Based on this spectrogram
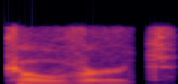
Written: covert

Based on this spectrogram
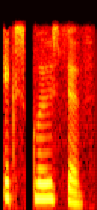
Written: exclusive

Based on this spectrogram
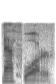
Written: bathwater

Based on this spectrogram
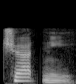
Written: chutney

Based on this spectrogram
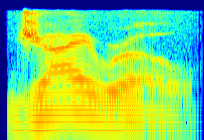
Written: gyro

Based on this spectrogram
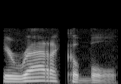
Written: irradicable

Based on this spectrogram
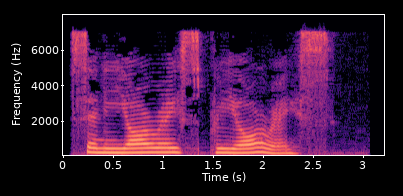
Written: seniores priores

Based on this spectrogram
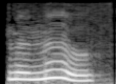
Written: mamou

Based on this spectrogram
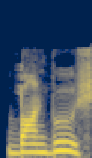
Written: bonne bouche

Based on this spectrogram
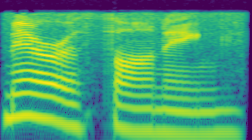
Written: marathoning

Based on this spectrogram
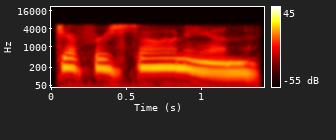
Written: Jeffersonian

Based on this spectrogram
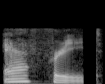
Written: afreet

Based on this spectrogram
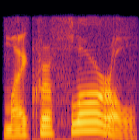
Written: microfloral

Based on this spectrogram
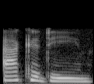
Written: academe

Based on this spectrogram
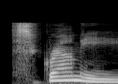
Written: scrummy

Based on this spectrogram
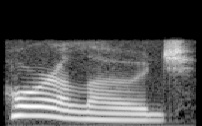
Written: horologe

